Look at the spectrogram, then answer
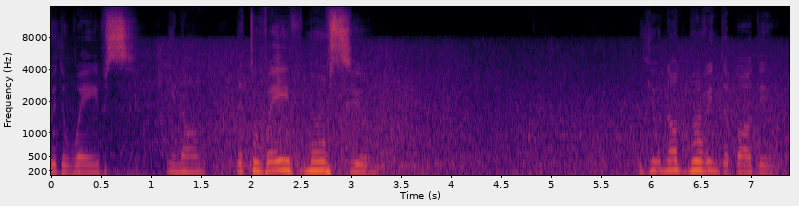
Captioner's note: water rumbling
